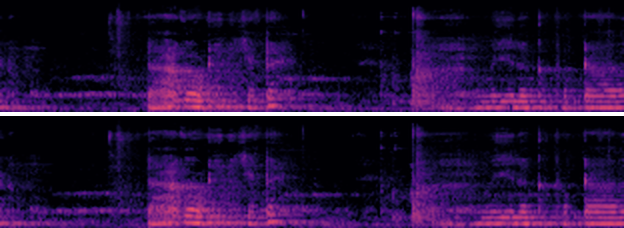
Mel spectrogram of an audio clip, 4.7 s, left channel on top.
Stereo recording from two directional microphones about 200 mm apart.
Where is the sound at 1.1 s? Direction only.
5° left (ahead or behind).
